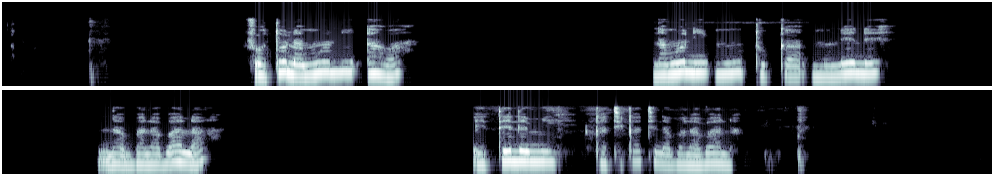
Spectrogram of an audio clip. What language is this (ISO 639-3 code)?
lin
